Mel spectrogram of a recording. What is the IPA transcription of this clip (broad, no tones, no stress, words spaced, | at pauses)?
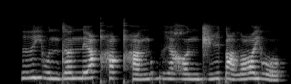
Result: ɨju ndɐ neqʰu qʰɐŋɵbʱeʁo nd͡ʒiɗe ðˤo jo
